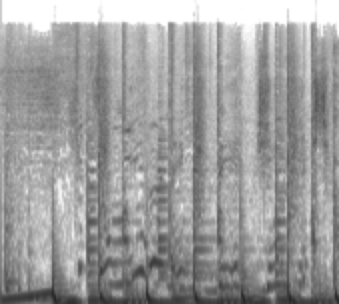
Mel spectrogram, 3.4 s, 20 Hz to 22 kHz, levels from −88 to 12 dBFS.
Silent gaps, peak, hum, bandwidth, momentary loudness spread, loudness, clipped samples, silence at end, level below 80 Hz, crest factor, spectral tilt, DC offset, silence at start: none; 0 dBFS; none; 16.5 kHz; 3 LU; -13 LUFS; under 0.1%; 0 s; -16 dBFS; 12 dB; -4.5 dB/octave; under 0.1%; 0 s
